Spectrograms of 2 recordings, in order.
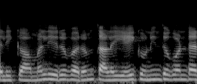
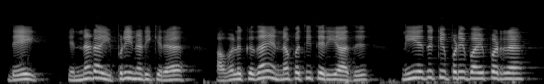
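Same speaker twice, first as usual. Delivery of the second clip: ordinary delivery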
